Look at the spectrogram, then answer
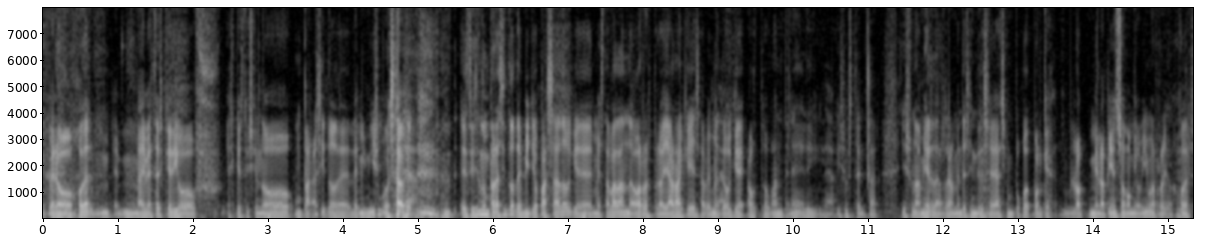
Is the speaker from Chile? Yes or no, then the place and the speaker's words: no; Barcelona, Catalonia, Spain; now in Bilbao, Spain; yo desde que estoy aquí en Bilbao, yo soy de Barcelona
